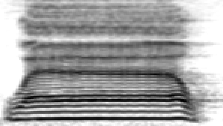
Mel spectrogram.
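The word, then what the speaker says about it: و: আমরা স্ক্রিনে দেখতে পাচ্ছি ওয়াও হরফটি উচ্চারণের ক্ষেত্রে বারিক হবে এবং 3 আলিফ টেনে পড়তে হবে। আপনারা আমার সাথে বলুন ওয়াও ওয়াও। 2 ঠোঁট গোল করে মাঝখানে ফাঁক রেখে হরফটি উচ্চারণ করতে হবে।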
